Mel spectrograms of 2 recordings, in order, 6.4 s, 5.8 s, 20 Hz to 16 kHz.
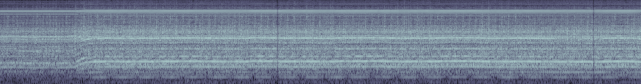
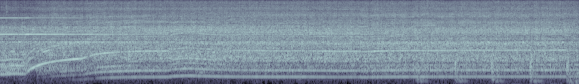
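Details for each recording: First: Combi drill with bit pressed by a spreader clamp, drilling slowly through a steel window lintel: steady high motor whine at constant pitch holding evenly under load; cutting steel smoothly, normal. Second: Cordless drill with a 6 mm masonry bit drilling up through plasterboard above a window: spins up, then a steady bright metallic whine as the bit hits a steel lintel.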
